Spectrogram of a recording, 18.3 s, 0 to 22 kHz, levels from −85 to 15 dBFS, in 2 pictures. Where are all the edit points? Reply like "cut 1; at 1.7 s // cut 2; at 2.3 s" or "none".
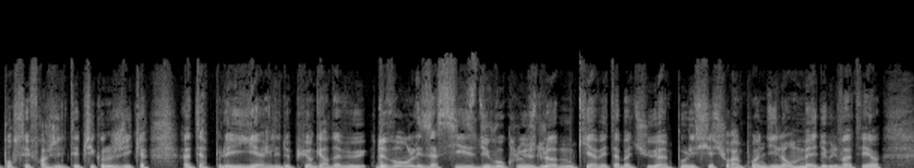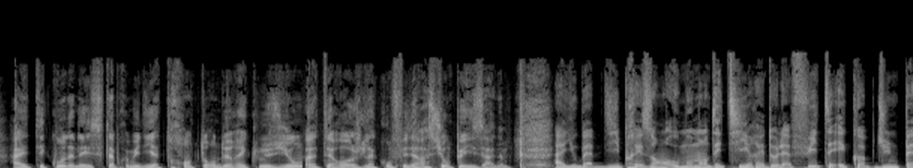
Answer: cut 1; at 3.7 s // cut 2; at 12.2 s // cut 3; at 14.7 s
